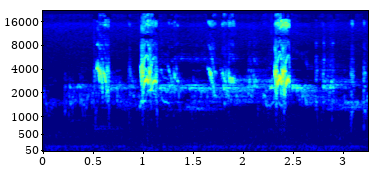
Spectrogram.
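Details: A happy budgie gives loud bright chirps at about one and 2.4 seconds, set in a busy, rolling warble of softer twittering notes.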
